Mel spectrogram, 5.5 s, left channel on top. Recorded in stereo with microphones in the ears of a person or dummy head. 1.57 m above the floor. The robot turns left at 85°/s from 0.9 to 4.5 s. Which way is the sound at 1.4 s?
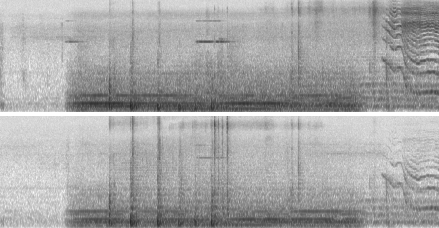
5° left (ahead or behind).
